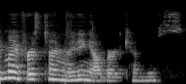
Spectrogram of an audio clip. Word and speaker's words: Camus: It'll be my first time reading Albert Camus. Camus. Tous les noms français, on doit les prononcer en français. Albert Camus.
